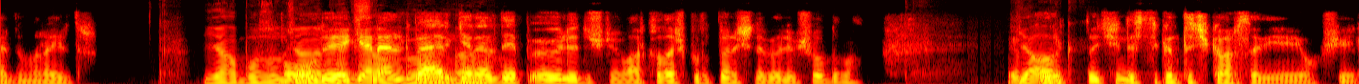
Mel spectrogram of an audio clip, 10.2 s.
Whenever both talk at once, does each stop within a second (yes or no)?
no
